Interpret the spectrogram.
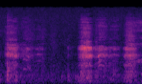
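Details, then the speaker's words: Gasping during sleep by a heavy snorer: three harsh, hissing gasps in quick succession, noisy breaths through a narrowed airway; listener says it sounds like he's drowning and wonders whether he should see a doctor. "it's like he's drowning hope he's not dring"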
